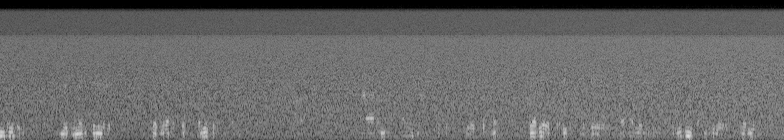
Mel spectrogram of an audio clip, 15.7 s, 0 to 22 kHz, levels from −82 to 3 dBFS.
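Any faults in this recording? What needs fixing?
The echo canceller likely failed to tell the talker from the loudspeaker echo during double talk and turned both down, so speech is suppressed in double talk at 0.0–0.6, 1.18–2.27, 3.04–4.86, 5.9–6.11, 7.22–10.01 and 10.75–15.15 s. The voice dips by about 5 dB in pieces. A double-talk detector that holds suppression back while the near end is active would prevent this.

Residual echo was likely left in the microphone signal, so the other side's voice leaks through for the whole clip, sitting only about 5 dB below the talker's speech. Better echo-path modelling with stronger residual-echo suppression, or a headset, would prevent it.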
